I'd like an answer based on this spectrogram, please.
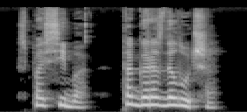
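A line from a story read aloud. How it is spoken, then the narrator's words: Uncertain whisper. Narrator (Russian): неуверенно прошептала она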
